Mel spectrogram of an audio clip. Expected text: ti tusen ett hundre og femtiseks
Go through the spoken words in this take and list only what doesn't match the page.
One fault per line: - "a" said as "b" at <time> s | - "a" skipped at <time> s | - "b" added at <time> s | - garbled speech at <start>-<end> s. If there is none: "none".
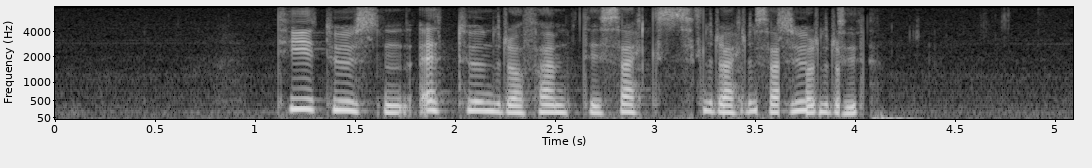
- garbled speech at 3.2-4.1 s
